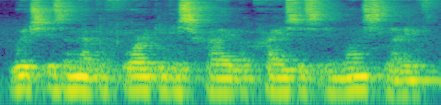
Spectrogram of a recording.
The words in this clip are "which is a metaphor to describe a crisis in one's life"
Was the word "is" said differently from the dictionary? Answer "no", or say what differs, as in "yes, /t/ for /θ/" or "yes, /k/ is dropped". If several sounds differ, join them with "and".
no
